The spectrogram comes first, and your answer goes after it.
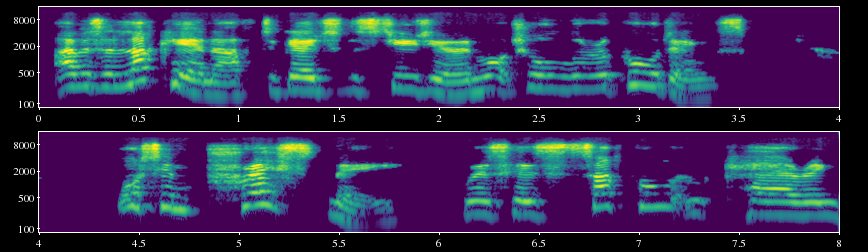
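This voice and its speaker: Woman in her sixties, measured speaker. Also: mid-range voice, fairly bright tone, poor audio. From London, England. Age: 60s. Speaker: guest speaker giving a talk about a parent. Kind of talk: prepared personal talk read aloud. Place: indoors in a home study, on a video call.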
